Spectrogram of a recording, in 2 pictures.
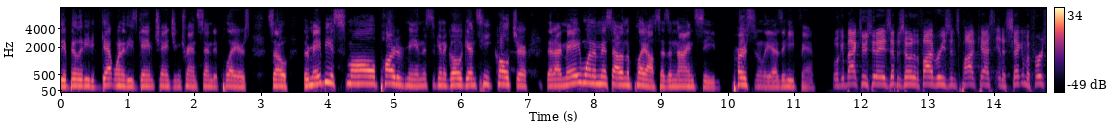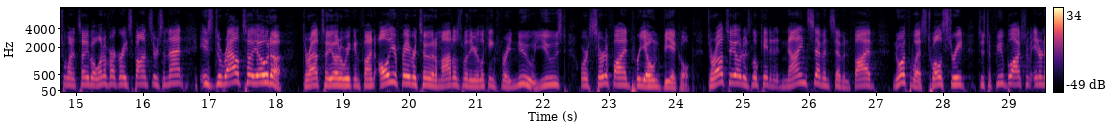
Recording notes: LIVE from All-Star Weekend Special. Live at All-Star weekend in Charlotte.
